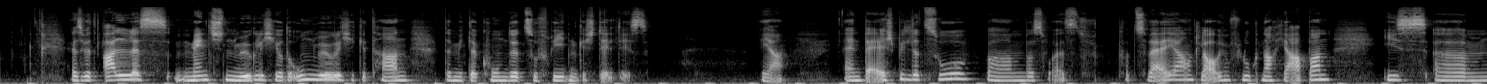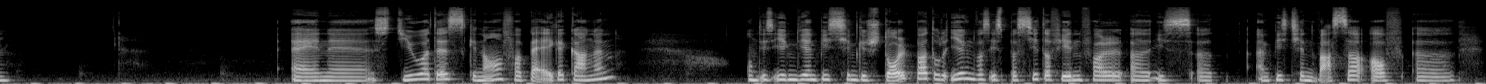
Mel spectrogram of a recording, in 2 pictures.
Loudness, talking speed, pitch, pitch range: -19 LUFS, 115 wpm, 190 Hz, 180-210 Hz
